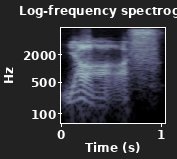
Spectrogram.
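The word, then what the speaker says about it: yas: yes but you say yes okay so it's kind of an exaggerated way of saying yes which is pronounced like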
